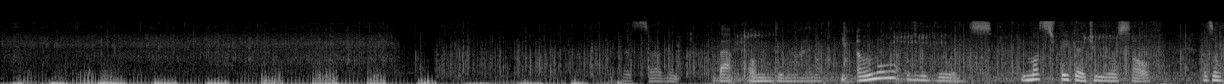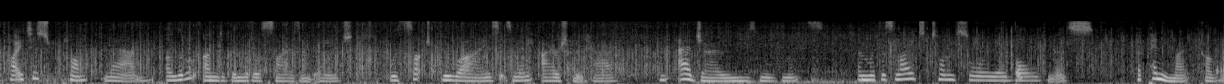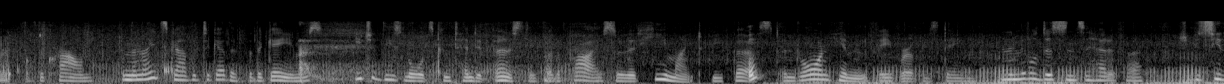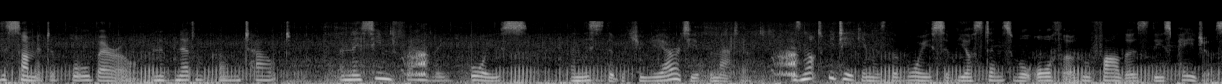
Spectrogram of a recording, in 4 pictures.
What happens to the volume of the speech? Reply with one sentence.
The volume of the speech stays about the same.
